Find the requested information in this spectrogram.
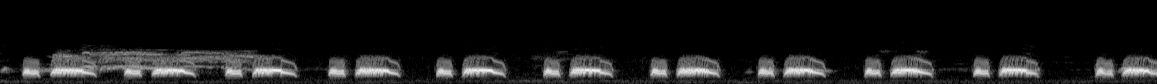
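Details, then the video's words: Spotted dove giving rapid urging coos to provoke wild birds, a long steady series of low, hoarse paired notes repeated about once a second, with a faint overlapping coo early on. "Chim cu gáy kích bổi nhanh nổi. tiếng cu thúc gù hay"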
